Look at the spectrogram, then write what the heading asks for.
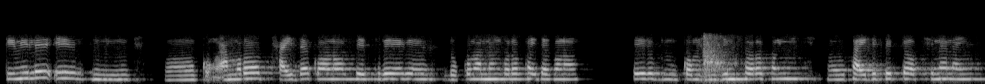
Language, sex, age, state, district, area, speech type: Odia, female, 30-45, Odisha, Khordha, rural, conversation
